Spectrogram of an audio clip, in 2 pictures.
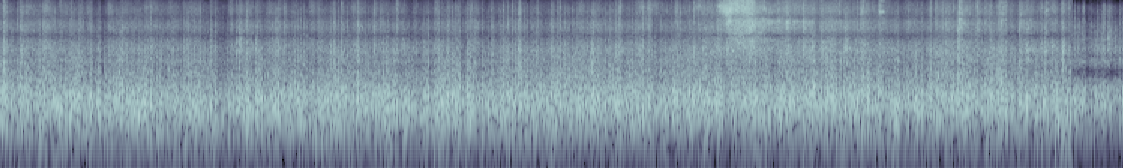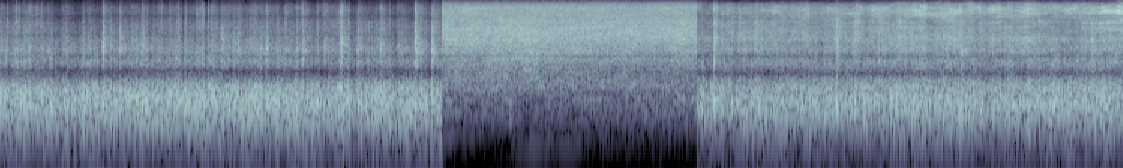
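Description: A train running along the track, heard from an open coach window: a steady rumble with a dense rattle of wheels on the rails. The sound changes abruptly about halfway through. For a few seconds about two-thirds of the way in, the rumble drops away, leaving mostly a hiss, before the running noise returns.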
